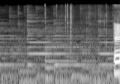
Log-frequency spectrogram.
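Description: Background music: a gentle melody of held notes.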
